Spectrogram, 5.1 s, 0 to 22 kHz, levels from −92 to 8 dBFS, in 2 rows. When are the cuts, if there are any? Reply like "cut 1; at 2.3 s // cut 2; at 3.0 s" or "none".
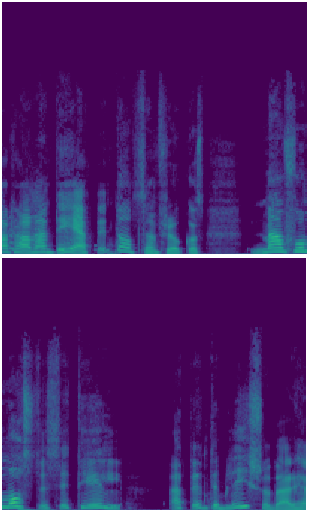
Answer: none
